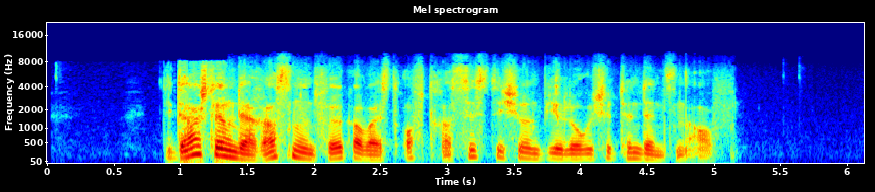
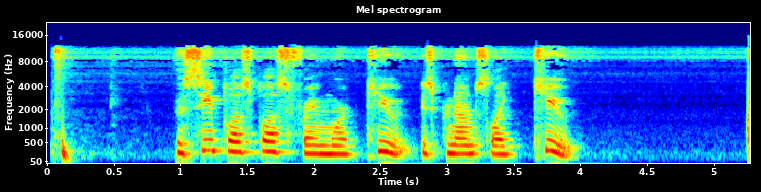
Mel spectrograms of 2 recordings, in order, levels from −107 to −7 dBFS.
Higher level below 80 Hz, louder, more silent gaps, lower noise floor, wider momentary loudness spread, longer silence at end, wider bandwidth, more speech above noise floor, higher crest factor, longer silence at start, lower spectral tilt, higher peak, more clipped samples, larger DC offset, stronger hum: first, -56 dBFS vs -64 dBFS; about the same, -20 LUFS vs -21 LUFS; neither; first, -75 dBFS vs -57 dBFS; first, 14 LU vs 8 LU; second, 1.1 s vs 1.3 s; second, 9.8 kHz vs 12.5 kHz; first, 55 dB vs 36 dB; about the same, 20 dB vs 18 dB; first, 0.9 s vs 0.05 s; first, -5 dB/octave vs -3.5 dB/octave; first, -2 dBFS vs -6 dBFS; neither; neither; neither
